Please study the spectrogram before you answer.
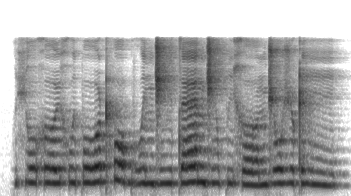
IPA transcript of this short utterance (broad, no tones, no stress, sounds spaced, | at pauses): ç oː x ɤː y̯ x u i̯ p oː ʈʰ oː bʱ u i̯ n d͡ʒ iː t ɛː n d͡ʒ i u̯ p i x ɤː n d͡ʒ oː ʒ o ʈ iː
